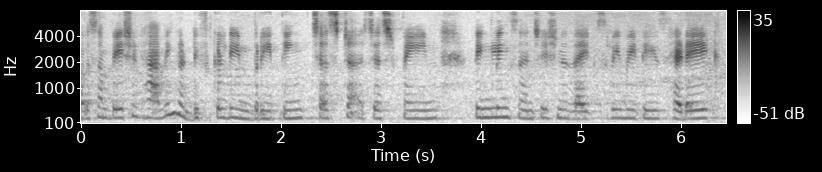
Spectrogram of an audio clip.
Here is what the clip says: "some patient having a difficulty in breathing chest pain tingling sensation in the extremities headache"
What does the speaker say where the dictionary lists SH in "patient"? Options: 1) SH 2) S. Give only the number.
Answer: 1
